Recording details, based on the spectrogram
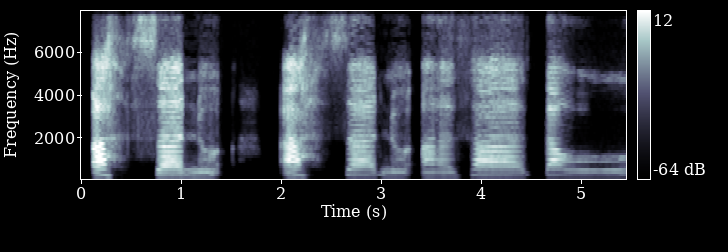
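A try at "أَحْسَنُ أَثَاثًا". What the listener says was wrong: Asasau. Bukan asatau. Asasau. Sama titiknya 3.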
